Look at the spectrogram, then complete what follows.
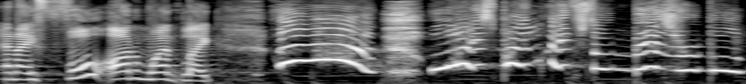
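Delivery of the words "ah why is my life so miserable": very high, fast wailing. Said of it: "the highest pitched voice".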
